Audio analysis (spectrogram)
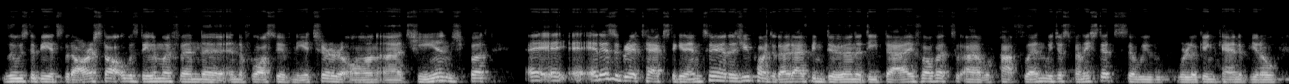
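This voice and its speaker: Raspy, hoarse man explaining thoughtfully. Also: mid-range voice, brisk, rough recording. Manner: thoughtful, many fillers and restarts. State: hoarse, losing his voice. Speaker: guest scholar on Aquinas. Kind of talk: casual interview talk.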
